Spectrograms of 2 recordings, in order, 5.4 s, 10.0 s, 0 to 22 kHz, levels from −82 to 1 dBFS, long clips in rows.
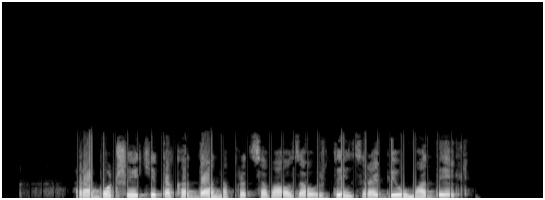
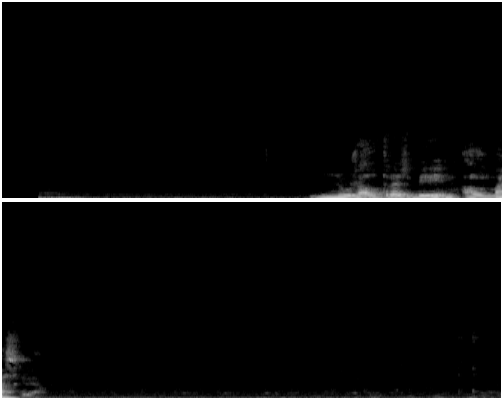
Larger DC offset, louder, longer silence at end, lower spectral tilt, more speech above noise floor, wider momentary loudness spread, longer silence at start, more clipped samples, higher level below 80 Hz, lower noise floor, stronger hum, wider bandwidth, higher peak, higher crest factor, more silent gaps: neither; first, -15 LUFS vs -27 LUFS; second, 0.85 s vs 4.65 s; second, -7 dB/octave vs -9.5 dB/octave; first, 50 dB vs 42 dB; second, 6 LU vs 21 LU; first, 0.75 s vs 0.35 s; neither; first, -50 dBFS vs -58 dBFS; second, -64 dBFS vs -69 dBFS; neither; about the same, 7.4 kHz vs 7 kHz; first, -2 dBFS vs -12 dBFS; second, 14 dB vs 20 dB; neither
